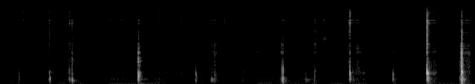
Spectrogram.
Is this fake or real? fake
